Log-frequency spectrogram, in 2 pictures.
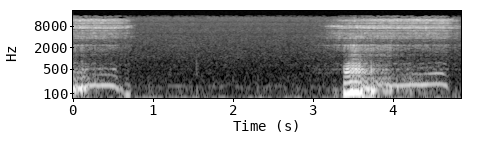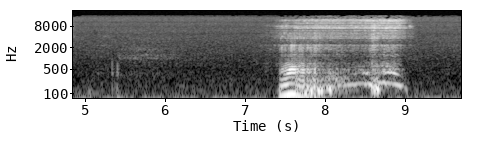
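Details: Snoring: loud rattling snores on the in-breath, about 15 breaths a minute, with quiet gaps between and a steady hum in the room.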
